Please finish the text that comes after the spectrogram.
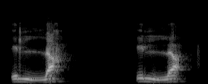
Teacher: اللہ اللہ یعنی اللہ نہ ہو، حمزہ کی آواز نہ آئے، سافٹ آواز ہوگی گلے میں سے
